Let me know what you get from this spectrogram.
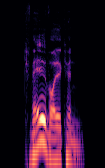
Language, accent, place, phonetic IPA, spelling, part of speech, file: German, Germany, Berlin, [ˈkvɛlˌvɔlkn̩], Quellwolken, noun, De-Quellwolken.ogg
- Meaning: plural of Quellwolke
